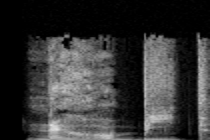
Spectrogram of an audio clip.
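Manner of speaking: sharp, hissed words. Narrating a man pulling a woman back from an injured man, hissed. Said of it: "zasyčel".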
